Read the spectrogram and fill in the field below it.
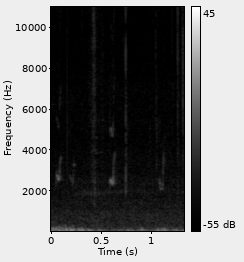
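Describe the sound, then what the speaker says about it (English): Baby chicks chirping softly in a farm brooder among young food birds, high thin peeps in several short bursts over a low rumbling background, with no talking. "let's go talk about these baby chicks real quick"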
